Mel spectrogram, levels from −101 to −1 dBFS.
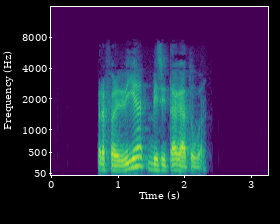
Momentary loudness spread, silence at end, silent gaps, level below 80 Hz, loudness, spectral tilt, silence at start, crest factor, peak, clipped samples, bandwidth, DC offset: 11 LU; 0.95 s; none; -60 dBFS; -17 LUFS; -8 dB/octave; 0.7 s; 18 dB; -2 dBFS; under 0.1%; 7 kHz; under 0.1%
